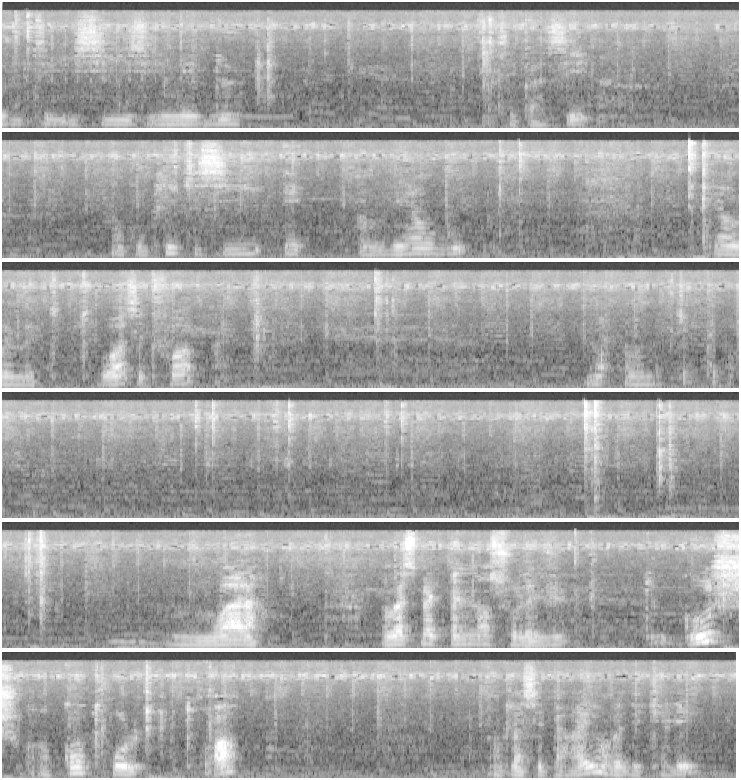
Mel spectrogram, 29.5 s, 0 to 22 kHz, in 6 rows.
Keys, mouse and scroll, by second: 6.2-8.1 drag, 16.1-18.1 drag, 25.6 ctrl+n.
